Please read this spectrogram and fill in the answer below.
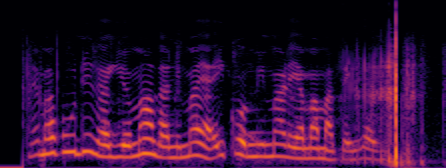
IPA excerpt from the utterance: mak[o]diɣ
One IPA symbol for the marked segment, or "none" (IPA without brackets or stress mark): u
